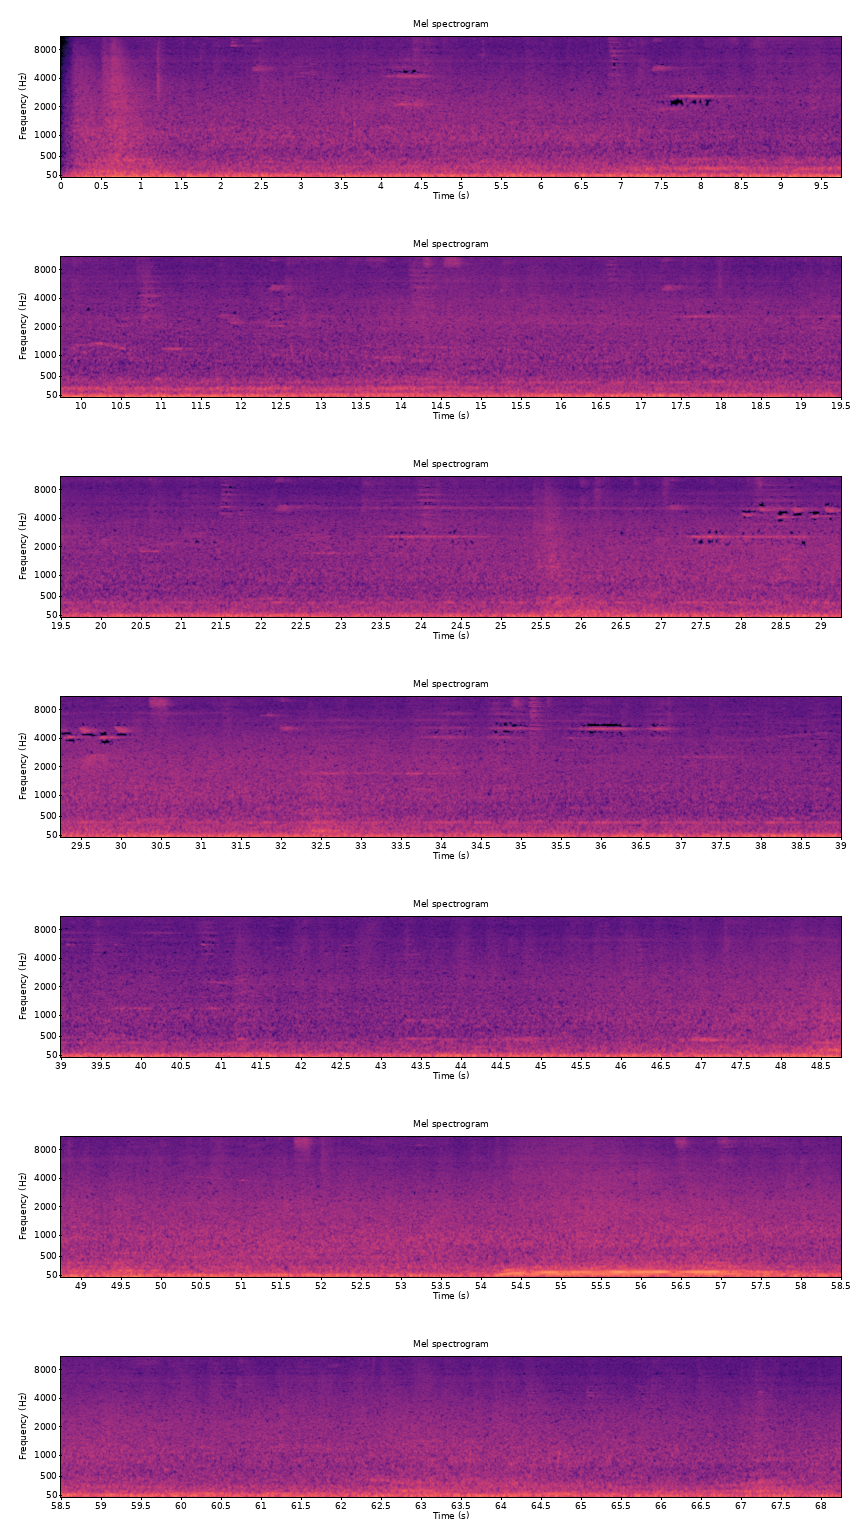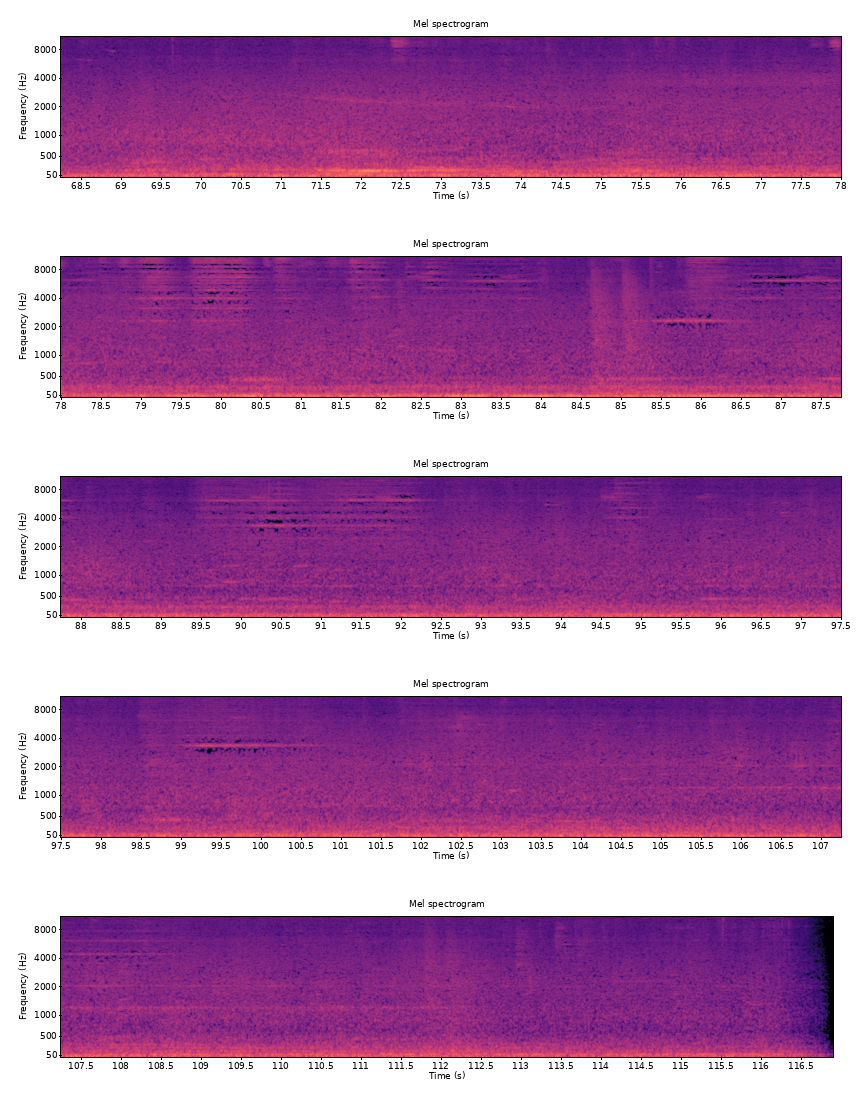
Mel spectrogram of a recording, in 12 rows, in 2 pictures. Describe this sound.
City ambiance in Cologne, Germany. Recorded near Rhine and train station.
Recorded with Tascam DR05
